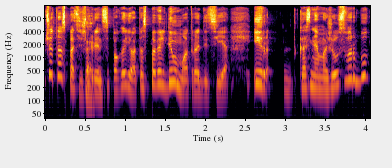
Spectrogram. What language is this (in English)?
Lithuanian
